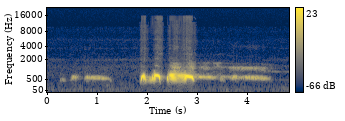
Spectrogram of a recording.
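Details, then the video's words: Spotted dove, Đồng Nai, Vietnam, cooing in the 'cu thúc gù' style used to rouse and train decoy birds: faint low coos, then two abrupt looping notes and a strong long coo trailing into softer, drawn-out murmurs. "tiếng cu thúc gù hay"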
